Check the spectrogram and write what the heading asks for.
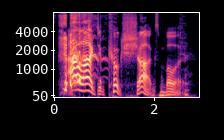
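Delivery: slow, drawled, put-on Southern American accent. Going southern for a joke line: put-on Southern accent. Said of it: "I'm just gonna go southern".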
